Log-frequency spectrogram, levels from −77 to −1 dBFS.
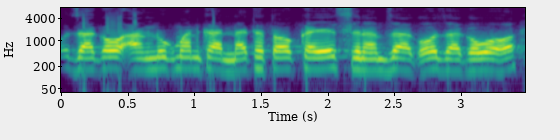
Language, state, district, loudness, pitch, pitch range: Kokborok, Tripura, West Tripura, -12 LUFS, 170 Hz, 160-175 Hz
